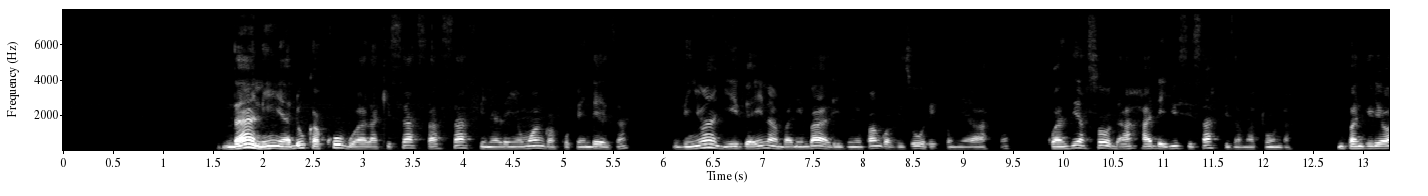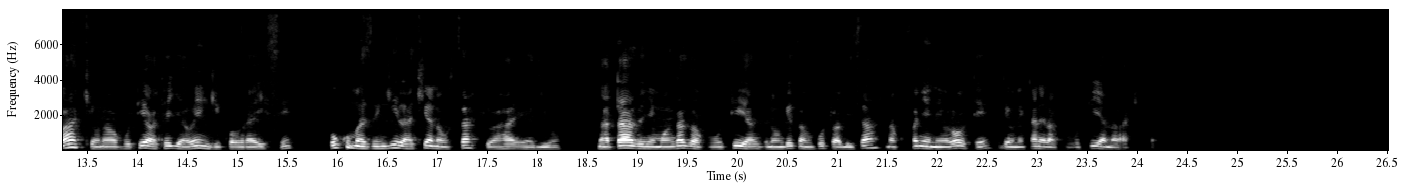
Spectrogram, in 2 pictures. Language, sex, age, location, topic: Swahili, male, 25-35, Dar es Salaam, finance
